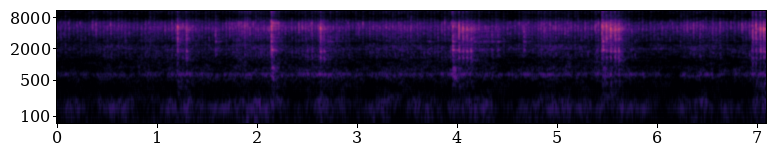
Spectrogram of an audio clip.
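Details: Bafang BBS02 mid-drive e-bike motor: sharp crackles about once per pedal turn over a faint motor whirr when pedaling at regular speed; cause was a slightly loose bottom bracket mounting nut on the left pedal side, fixed by re-tightening the mounting bracket.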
